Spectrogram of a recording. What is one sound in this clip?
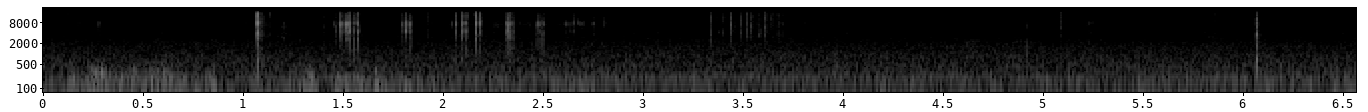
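Small clicks and scrapes come as stone flakes are pressed off a sharp edge.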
